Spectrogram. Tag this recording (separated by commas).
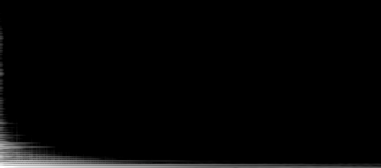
Musical instrument, Plucked string instrument, Music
